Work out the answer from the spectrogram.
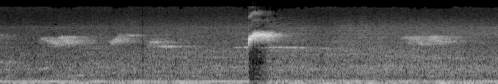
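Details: Red-whiskered bulbul morning competition song, used as decoy singing to train birds: scattered short warbled phrases, one sudden loud bright burst near the middle, steady low hum underneath.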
